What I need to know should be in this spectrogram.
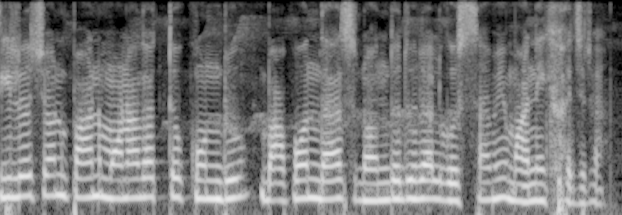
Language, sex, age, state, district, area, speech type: Bengali, female, 18-30, West Bengal, Paschim Medinipur, urban, spontaneous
